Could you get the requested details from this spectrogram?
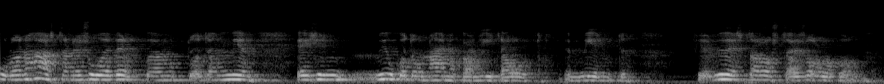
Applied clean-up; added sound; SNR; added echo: none; none; none; reverberation time 0.7 s.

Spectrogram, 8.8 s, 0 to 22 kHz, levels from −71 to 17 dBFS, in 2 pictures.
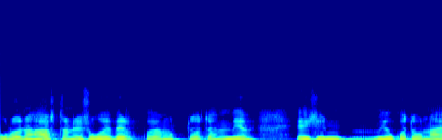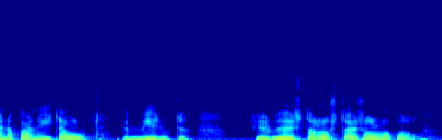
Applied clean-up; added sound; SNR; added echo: none; none; none; none.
